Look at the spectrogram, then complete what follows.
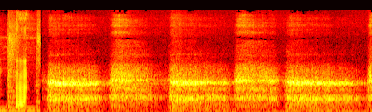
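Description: A woman laughing breathlessly, in wheezing, gasping breaths of about a second each, one after another with short breaks between them.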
